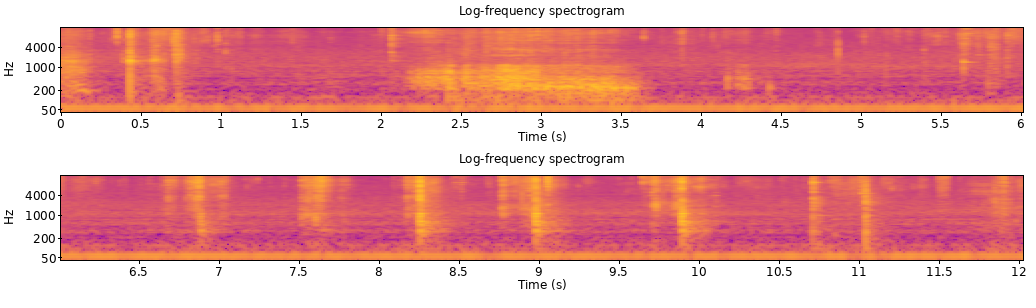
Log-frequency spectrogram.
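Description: Knife tapping on a plastic cutting board as jalapeños are sliced, then scattered light clicks as the pieces are dropped into a glass jar. A louder rough noise lasts about a second and a half, starting about two seconds in.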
